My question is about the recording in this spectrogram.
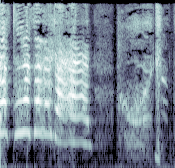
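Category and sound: vocal imitation, imitated high-pitched scream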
